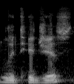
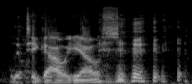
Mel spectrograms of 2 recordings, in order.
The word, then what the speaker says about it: litigious: Litigious, there you go. Yeah. Litigious. Yeah. Litigawios. We're mispronouncing words.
